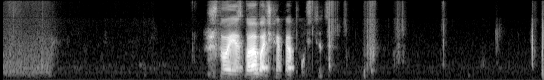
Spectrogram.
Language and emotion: Russian, neutral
